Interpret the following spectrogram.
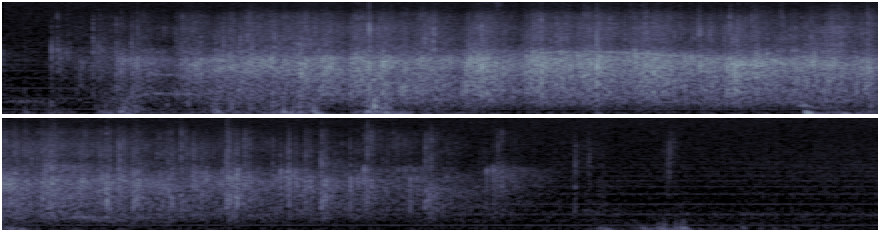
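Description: Audience applauding, swelling over the first two seconds and dying away about seven seconds in.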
